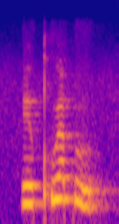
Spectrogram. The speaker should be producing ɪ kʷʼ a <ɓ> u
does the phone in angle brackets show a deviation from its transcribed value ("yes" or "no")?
yes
